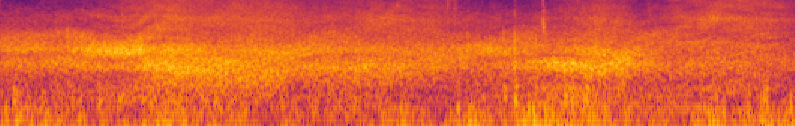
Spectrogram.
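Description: A steady, loud rush of traffic from many passing cars fills the whole stretch, a broad low roar with gentle swells as vehicles pass, with no voices over it.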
